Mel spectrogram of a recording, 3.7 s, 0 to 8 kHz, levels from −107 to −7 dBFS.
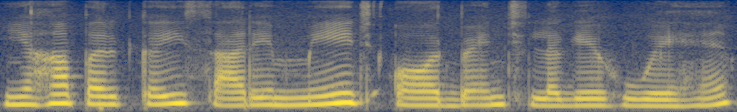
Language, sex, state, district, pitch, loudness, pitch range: Hindi, female, Himachal Pradesh, Shimla, 195 Hz, -15 LUFS, 180-215 Hz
